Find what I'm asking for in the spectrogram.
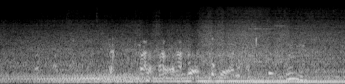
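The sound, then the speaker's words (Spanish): A car engine hums steadily, its low drone shifting up in pitch as it revs and pulls away, with a man talking over it. “Qué bueno que arranca bonito.”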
